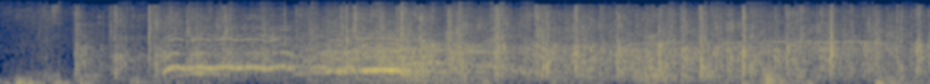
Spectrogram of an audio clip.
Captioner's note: audience applauding and cheering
